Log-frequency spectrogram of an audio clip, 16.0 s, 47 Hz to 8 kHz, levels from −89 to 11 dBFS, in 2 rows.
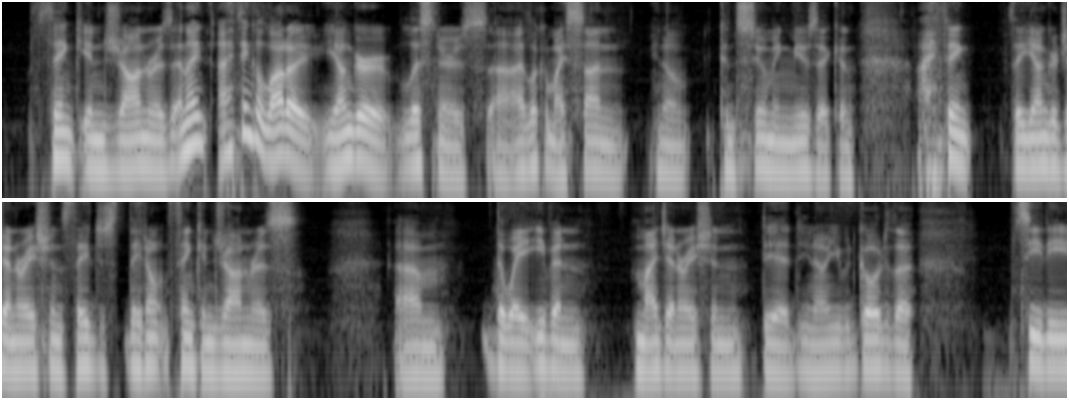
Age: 30-49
